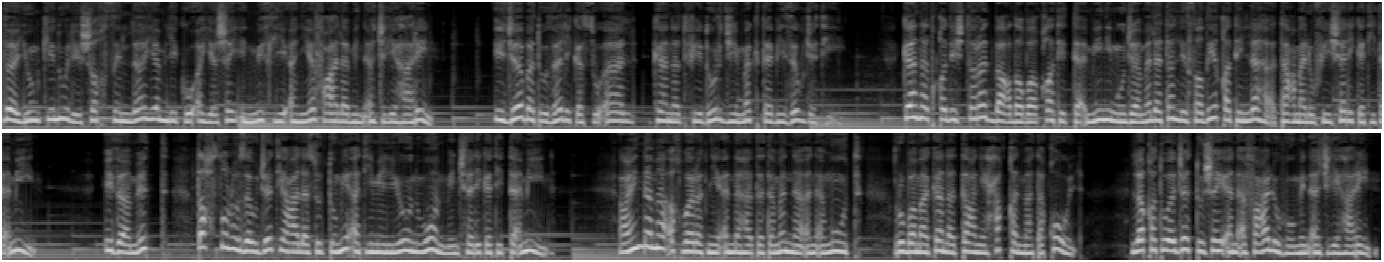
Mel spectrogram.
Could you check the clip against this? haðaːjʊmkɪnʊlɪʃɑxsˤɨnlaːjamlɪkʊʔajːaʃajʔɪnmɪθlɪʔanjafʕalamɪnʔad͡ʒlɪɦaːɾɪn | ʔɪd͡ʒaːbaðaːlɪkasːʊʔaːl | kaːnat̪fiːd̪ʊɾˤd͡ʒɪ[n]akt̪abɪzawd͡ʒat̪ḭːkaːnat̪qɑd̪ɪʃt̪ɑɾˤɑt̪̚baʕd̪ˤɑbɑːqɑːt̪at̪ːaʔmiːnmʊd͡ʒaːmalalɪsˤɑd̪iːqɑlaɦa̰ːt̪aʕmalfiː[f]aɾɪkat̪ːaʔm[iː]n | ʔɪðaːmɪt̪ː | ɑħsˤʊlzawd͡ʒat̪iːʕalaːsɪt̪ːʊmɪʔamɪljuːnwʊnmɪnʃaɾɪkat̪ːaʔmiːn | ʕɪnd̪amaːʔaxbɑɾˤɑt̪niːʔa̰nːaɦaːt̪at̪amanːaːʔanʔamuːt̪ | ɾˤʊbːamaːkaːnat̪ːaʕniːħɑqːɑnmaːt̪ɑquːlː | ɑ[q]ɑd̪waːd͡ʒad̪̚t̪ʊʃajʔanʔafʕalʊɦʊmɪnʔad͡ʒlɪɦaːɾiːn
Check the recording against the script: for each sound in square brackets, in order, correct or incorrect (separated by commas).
incorrect, incorrect, correct, correct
